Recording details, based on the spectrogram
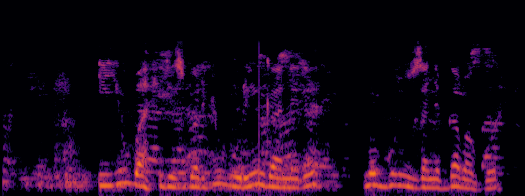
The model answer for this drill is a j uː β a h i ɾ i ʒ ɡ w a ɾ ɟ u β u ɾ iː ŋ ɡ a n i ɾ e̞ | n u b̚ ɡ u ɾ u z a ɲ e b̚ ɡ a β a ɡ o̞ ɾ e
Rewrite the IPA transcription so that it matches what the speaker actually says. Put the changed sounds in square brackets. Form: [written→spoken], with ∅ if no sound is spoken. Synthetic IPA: [a→i] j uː β a h i ɾ i [ʒ→z] ɡ w a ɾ ɟ u β u ɾ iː ŋ ɡ a n i ɾ e̞ | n u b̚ ɡ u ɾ u z a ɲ e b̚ ɡ a β a ɡ o̞ ɾ e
